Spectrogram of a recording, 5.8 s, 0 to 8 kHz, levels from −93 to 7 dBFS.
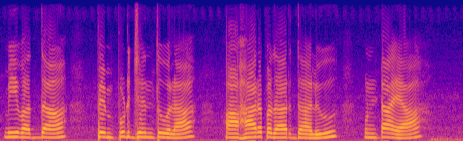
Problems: constant background noise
